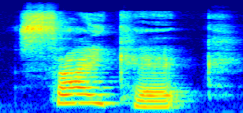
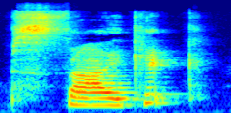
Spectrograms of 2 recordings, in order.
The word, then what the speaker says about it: psychic: Psychic. Psychic. Notice that that P is also silent. So, not psychic. Psychic.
